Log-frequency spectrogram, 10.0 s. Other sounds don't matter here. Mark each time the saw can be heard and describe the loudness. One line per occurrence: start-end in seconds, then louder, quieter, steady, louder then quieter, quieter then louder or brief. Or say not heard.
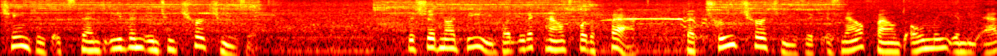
0.0-8.5 steady.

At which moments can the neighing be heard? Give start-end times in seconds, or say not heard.
6.2-7.3.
